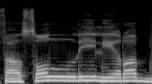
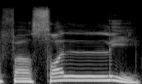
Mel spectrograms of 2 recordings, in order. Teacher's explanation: Sadnya tebal dan lamnya tipis.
